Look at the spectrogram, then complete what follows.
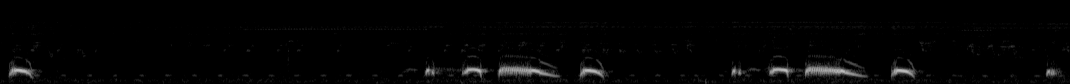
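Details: A trained decoy spotted dove, at ease on the ground of a yard, repeats its cooing phrase three times: clipped notes, a long wavering coo sliding down, then a short hooked note, with steady faint ticking between.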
